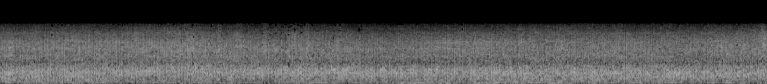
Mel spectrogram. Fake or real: fake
